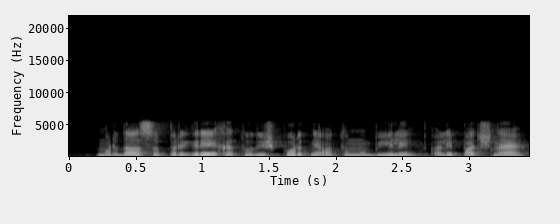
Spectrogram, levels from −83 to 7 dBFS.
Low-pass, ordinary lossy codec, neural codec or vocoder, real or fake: 5.4 kHz; none; none; real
